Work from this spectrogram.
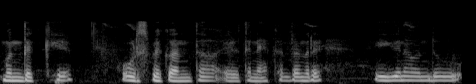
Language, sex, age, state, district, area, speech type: Kannada, male, 18-30, Karnataka, Koppal, urban, spontaneous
